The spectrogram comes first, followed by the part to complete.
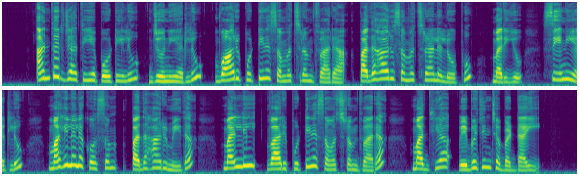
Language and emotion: Telugu, neutral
